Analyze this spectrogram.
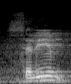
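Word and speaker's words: سَليم: سليم بفتح السين سليم، والثاني سليم بضم السين.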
